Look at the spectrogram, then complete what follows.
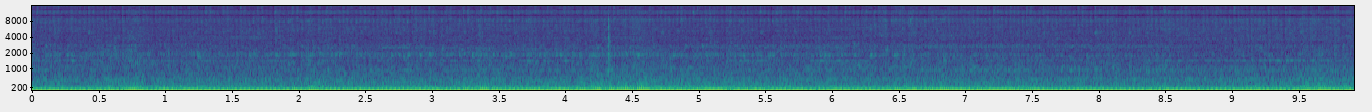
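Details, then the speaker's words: Ford F600 gasoline truck during a fuel-delivery troubleshoot, idling after 15–20 minutes of running, which shows it is drawing from the tank: a deep, steady idle with no stumble or surge over ten seconds. Normal idle. "It's been running now for about 15-20 minutes. There's no way it idle or run and accelerate a 15 to 20 minutes off a tank it ain't drawn."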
